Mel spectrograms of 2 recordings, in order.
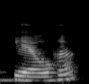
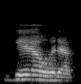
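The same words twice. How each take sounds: First: "guelra" with a guttural H-like R after the L; "guelra", its R said hard in the throat; strong R. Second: Louder wrong "guelra", lightly tapped R; wrong weak R. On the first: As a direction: read "guelra" correctly as guel-ha. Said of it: "Som forte". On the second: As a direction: deliberately say "guelra" with the R flapped like in "caro". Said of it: "Eu nunca poderia ler". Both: Shown as a demonstration.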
